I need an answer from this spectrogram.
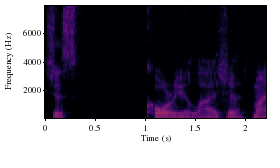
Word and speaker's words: Koerri: name and spell it please my name is Corey Corey is spelled KO e RR I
